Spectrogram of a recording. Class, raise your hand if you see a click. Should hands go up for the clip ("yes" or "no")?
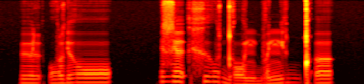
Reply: yes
